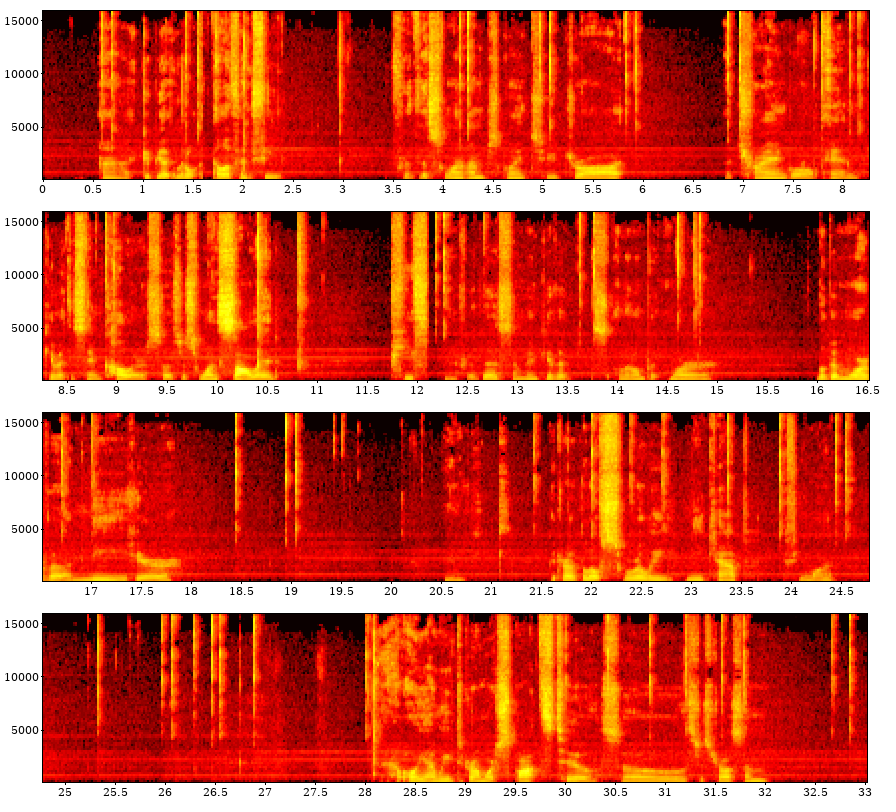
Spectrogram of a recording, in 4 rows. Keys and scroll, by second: 10.0 super+-, 10.3 super+-, 10.8 super+-, 12.0 space, 12.0 s, 20.3 p, 24.9-25.7 typing.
